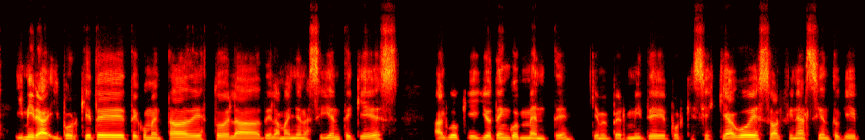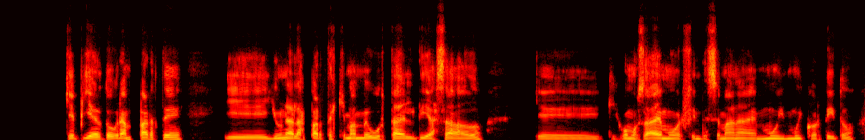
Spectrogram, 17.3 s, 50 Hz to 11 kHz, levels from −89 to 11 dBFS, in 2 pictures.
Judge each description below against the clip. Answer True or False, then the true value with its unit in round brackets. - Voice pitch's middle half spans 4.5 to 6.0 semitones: True (4.8 semitones)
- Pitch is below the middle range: True (120 Hz)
